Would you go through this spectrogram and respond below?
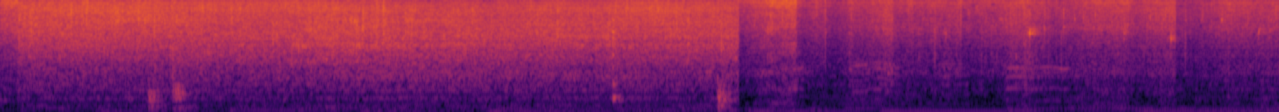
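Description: Eggplant slices sizzle steadily in an oily pan while being browned on both sides, a continuous close hiss broken by a few light clatters as pieces are moved and flipped, the frying growing softer and more uneven toward the end.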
